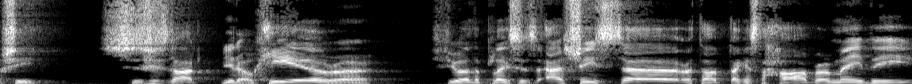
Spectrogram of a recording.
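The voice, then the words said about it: Put-on British accent, slipping in and out. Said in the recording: “I've forgotten to be British ... the British accent going in and out”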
